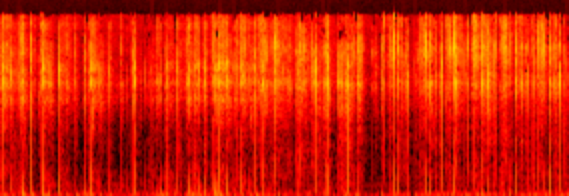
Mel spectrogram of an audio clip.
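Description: Fingertips tap quickly on an artificial green apple, recorded close on a hi-fi microphone. A dense, rapid stream of short, dull taps with a deep thump underneath and a crisp, bright clicky edge on each tap, with almost no ring after each tap.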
